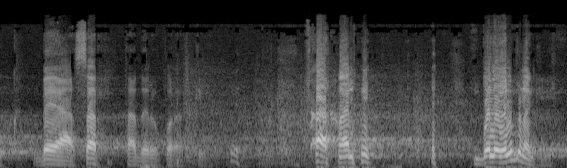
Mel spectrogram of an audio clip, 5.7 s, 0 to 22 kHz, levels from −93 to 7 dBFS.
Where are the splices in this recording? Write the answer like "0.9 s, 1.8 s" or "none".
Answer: none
